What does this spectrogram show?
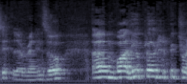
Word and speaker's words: Lorenzo: It's with Jerry Lorenzo, that's how you pronounce it, Lorenzo.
